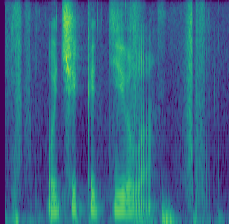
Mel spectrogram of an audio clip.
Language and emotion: Russian, neutral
